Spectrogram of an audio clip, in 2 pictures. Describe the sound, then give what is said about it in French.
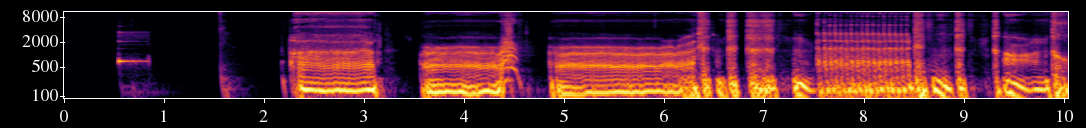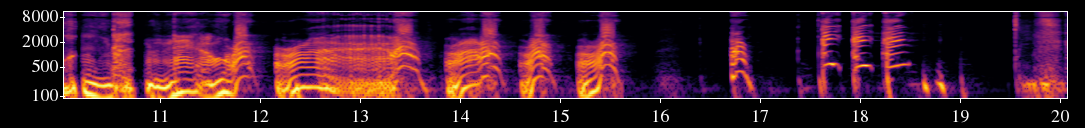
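Dog growling, interspersed with whiny, rising vocal yelps in bursts over about twenty seconds, loud, with short pauses between outbursts. “Qui est con ce chien là?”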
